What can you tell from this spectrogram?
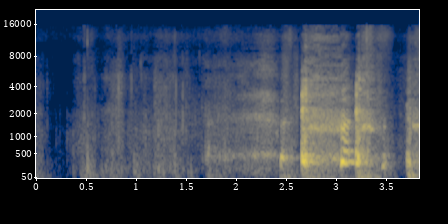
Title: Full of cold - Messy sneezes, gurgly nose blowing and coughing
